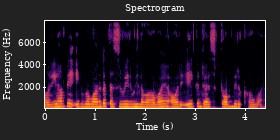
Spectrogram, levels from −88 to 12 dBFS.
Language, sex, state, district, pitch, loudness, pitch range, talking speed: Hindi, female, Maharashtra, Washim, 230 Hz, -14 LUFS, 220-240 Hz, 245 wpm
